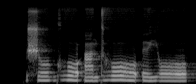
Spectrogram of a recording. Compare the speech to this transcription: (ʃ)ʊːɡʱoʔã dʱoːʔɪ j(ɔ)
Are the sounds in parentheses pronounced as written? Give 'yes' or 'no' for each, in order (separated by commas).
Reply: yes, no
